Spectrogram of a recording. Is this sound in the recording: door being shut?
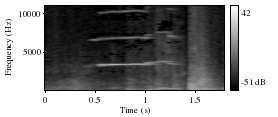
yes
